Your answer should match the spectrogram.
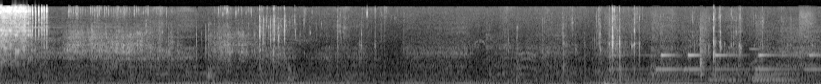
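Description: Low steady hum of an electric trolling motor, with a short noisy burst at the very start. Background music with a repeating beeping figure comes in about four and a half seconds in.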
